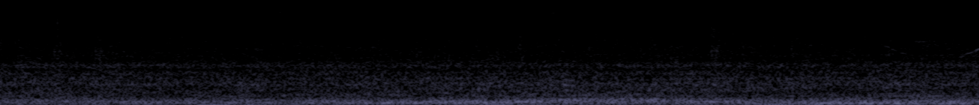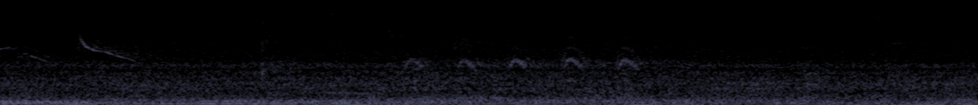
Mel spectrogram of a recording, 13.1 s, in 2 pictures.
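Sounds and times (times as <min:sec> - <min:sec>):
distant bird calls: 0:06.0 - 0:07.6, 0:08.7 - 0:11.0.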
